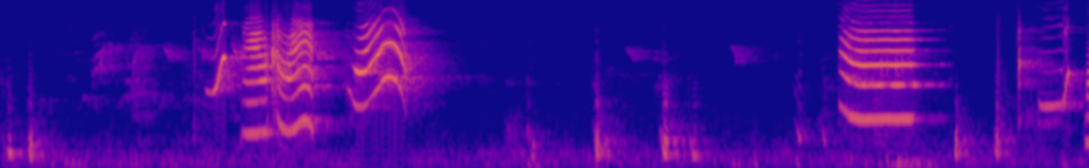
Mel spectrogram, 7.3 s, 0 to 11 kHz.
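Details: Pet parrot talking, said to say "mummy" and "papa": clear harmonic, wavering vocal phrases at about 1.5–2.8 seconds, then a steady, ringing tone near six seconds, with scattered soft clicks and squeaks between.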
